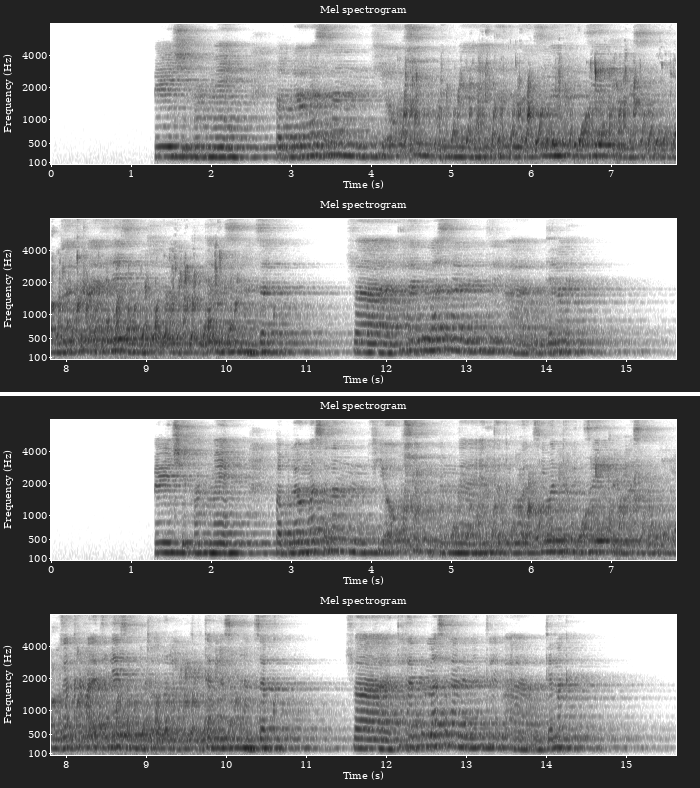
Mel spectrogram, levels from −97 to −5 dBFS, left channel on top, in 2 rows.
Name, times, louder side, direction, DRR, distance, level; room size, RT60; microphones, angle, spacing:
voice 1, 1.3-10.7 11.5-14.3, right 1 dB, 80° right, -6 dB, 1.7 m, -28 dB
sound 1, 4.3-10.2, left 3 dB, 70° left, 0.9 m, -32 dB
16.0 x 7.0 x 5.3 m, 2.6 s
head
